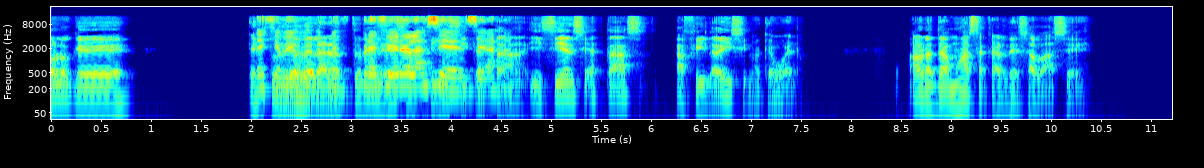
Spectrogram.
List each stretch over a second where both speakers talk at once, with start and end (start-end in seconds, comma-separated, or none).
2.0-4.7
